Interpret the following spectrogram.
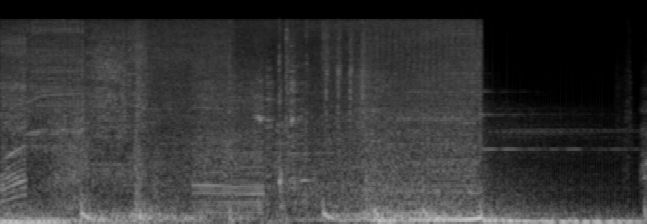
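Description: Dense trailer music mixed with sound effects, with a brief rising whine at the very start. The mix cuts off abruptly about five seconds in, leaving only a quiet held tone.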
